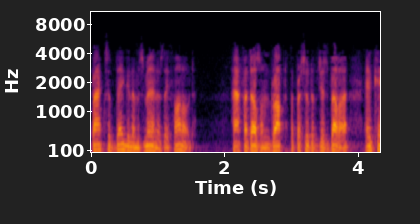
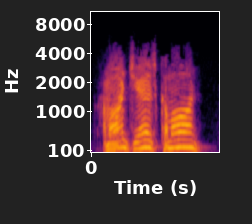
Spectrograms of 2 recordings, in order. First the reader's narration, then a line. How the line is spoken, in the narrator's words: Foyle howled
